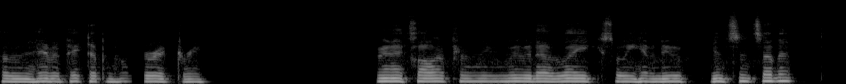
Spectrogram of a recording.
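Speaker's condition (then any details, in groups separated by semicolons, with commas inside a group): Parkinson's disease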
